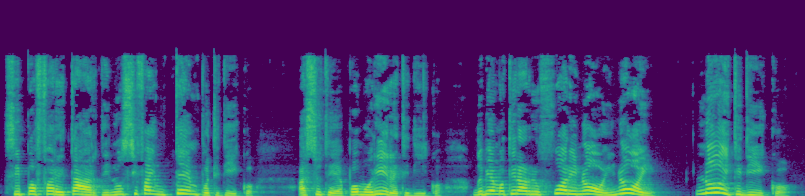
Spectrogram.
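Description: A woman's voice: fairly high pitch, expressive, brisk, darkish tone, natural voice. A woman reading an audiobook, voicing a desperate young male shepherd who pleads frantically and repeats himself. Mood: frantic.

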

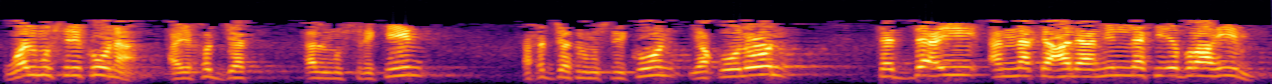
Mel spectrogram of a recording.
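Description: A man giving a formal religious lecture on Quranic sciences, speaking in measured classical Arabic and reciting verses. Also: high-pitched, husky. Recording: phone-like narrow sound with long hall reverb.

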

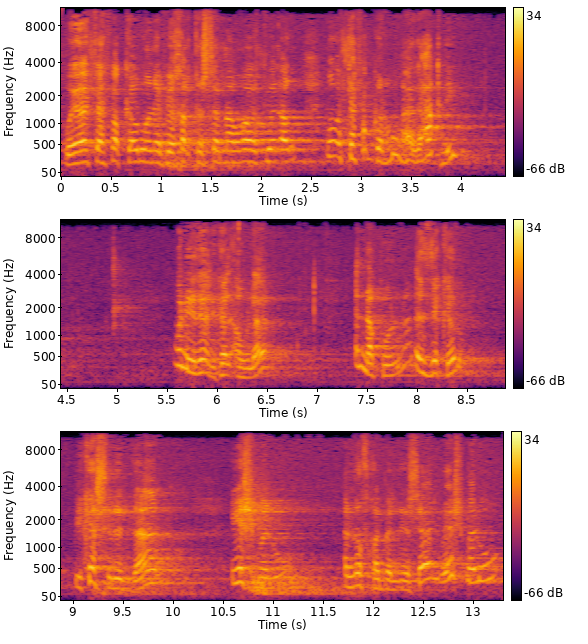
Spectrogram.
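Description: A man teaching Quran exegesis, explaining terms slowly and carefully with everyday examples. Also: high-pitched, animated, mellow. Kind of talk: religious lecture. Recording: echoey hall, dull lo-fi sound.

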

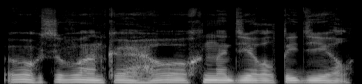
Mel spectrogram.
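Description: A man voicing a weak young apothecary who speaks softly and hoarsely. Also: low voice, unhurried, no room sound, clean studio sound. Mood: weary. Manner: soft and hoarse.

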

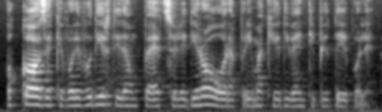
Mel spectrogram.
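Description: A woman voicing a frail, gentle, fevered young girl in an audiobook reading, soft and earnest. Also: mid-range voice, moderate pace, close to an everyday voice.

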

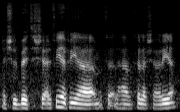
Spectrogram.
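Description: A man teaching a grammar class to students, often asking them whether it is clear and repeating key words. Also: medium pitch, level tone, rapid-fire, a little hiss or hum. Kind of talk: classroom lesson.

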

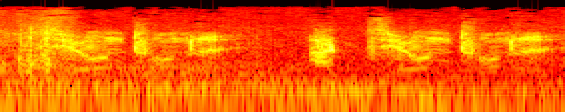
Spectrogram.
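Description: A man's voice: fairly low pitch, level tone, normal speed. An actor playing an adult male criminal who speaks over a walkie-talkie radio in clipped call-sign phrases. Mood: curt. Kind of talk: radio play acting. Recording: loud noisy walkie-talkie transmission.

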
